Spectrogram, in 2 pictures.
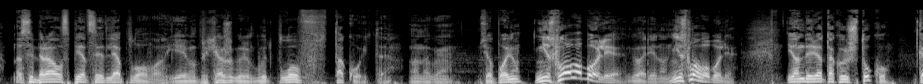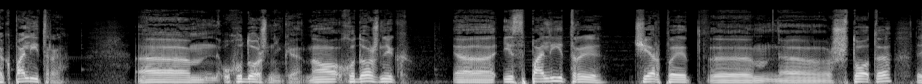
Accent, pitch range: native, 95-135 Hz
